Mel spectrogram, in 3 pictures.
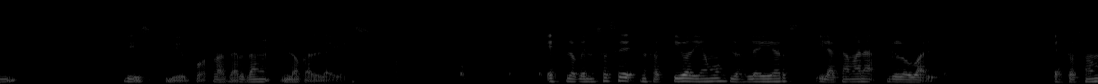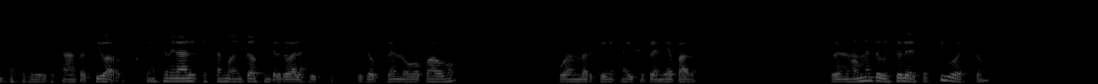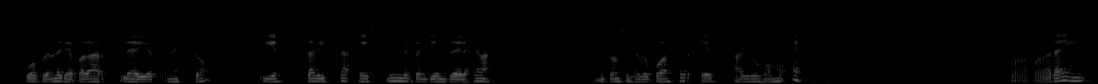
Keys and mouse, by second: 15.2 shift+click, 15.6 shift+click, 18.6 shift+click, 18.8 shift+click, 19.2 shift+click, 20.1 click, 21.3 shift+click, 21.7 shift+click, 21.9 shift+click, 22.1 shift+click, 22.4 shift+click, 23.5 shift+click, 24.2 shift+click, 24.7 shift+click, 28.5 click, 29.2 middle click.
